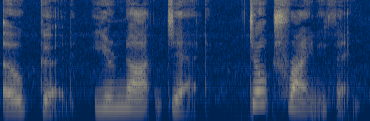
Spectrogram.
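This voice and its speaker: A woman's voice: fairly high pitch, expressive, slow pace. A woman voicing a grudging young male villain in a story, with a curt, dismissive drawl.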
